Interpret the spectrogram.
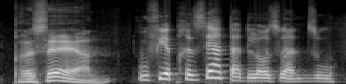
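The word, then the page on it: bresääåren: Wittlicher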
